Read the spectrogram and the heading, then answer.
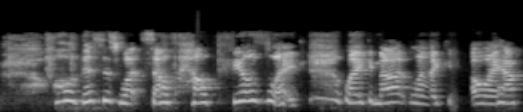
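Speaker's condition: No condition

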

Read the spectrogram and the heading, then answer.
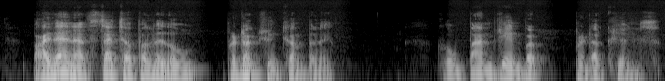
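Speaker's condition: Stroke, mini stroke; recuperating, speech coming back

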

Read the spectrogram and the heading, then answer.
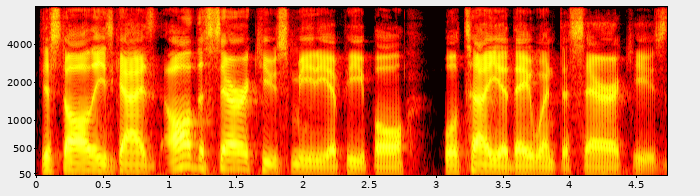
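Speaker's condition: No condition

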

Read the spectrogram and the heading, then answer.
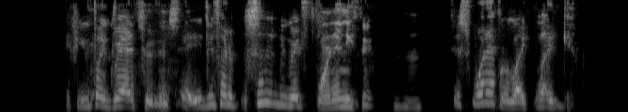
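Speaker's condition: Young-onset Parkinson's disease; spinal surgery

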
